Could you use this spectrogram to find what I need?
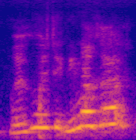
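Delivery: high, soft put-on voice; high-voiced mock questioner; acted street exchange. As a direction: pitch it way up, questioning.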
